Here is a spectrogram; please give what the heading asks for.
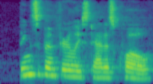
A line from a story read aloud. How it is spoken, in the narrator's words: Reed replied, his voice level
